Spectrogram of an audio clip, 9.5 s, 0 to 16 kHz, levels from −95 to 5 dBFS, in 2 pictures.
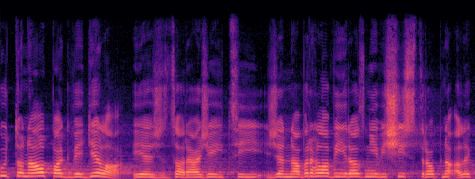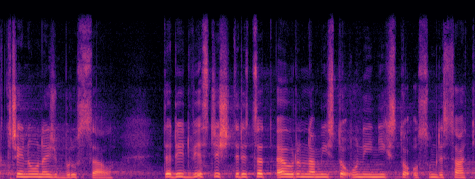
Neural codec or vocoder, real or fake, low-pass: none; real; 14.4 kHz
